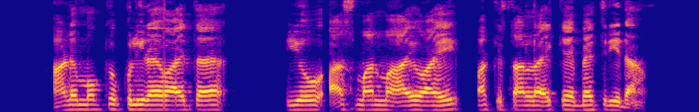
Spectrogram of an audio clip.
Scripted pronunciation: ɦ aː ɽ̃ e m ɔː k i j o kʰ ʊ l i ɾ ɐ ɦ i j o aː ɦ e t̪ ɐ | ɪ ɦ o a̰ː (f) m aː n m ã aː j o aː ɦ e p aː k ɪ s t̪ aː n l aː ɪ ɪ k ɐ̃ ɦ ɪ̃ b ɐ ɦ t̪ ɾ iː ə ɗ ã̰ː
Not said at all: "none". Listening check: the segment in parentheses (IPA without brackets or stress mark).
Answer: s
